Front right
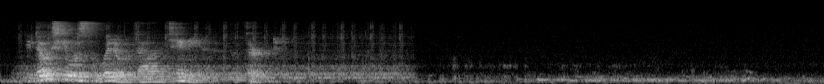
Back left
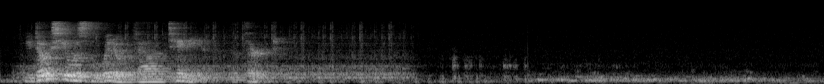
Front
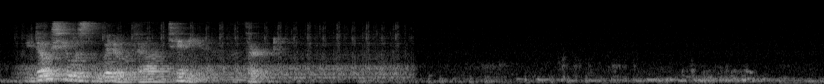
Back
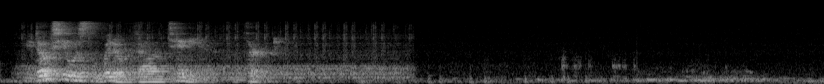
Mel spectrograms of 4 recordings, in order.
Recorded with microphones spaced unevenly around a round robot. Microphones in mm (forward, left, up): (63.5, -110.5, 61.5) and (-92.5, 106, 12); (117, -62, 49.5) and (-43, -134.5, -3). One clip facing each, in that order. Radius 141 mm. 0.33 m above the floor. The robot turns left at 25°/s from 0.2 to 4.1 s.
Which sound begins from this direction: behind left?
A man speaking, at 0.2 s.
